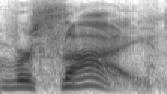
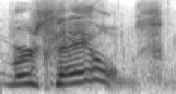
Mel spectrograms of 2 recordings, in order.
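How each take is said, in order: First: It uses the outsiders' pronunciation of the name. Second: It uses the locals' pronunciation of the name. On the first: This is how non-residents say it. "If you're not a local, you're going to call it Versailles" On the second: This is how residents say it. "but we call it Versailles"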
